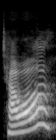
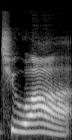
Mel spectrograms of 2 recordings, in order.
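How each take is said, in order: First: The name sounds like 'Tawa'. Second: The name sounds like 'Chua'. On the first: The speaker calls it right. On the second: The speaker calls it wrong.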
